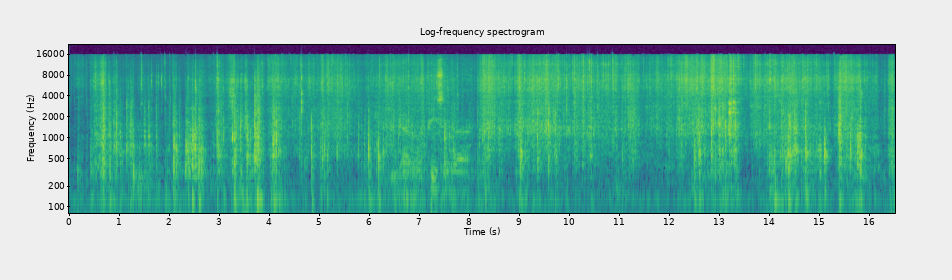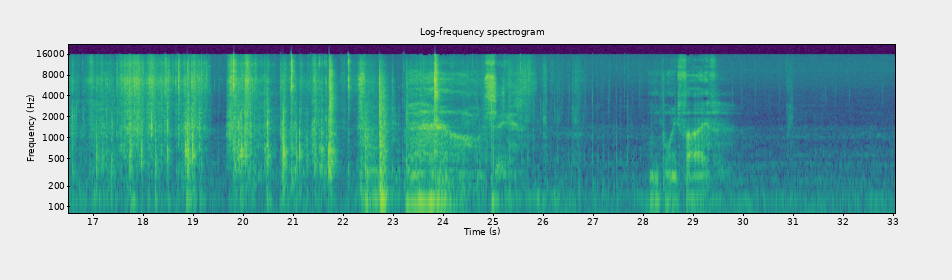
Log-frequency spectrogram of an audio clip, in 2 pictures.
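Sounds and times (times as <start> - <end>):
small tools clinking and tapping: 7.4 - 21.8.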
